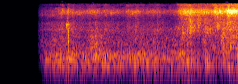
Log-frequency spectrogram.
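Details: Old discontinued Bosch dishwasher whose recirculation pump impeller had broken loose, after gluing the impeller back onto the motor: steady water spray and splashing over an even low pump hum; normal wash cycle.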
